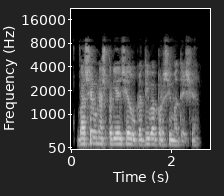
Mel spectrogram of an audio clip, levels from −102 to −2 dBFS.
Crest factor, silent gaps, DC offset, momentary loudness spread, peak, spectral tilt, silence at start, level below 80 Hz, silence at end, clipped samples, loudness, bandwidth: 16 dB; none; under 0.1%; 8 LU; -10 dBFS; -4 dB/octave; 0.15 s; -70 dBFS; 0.25 s; under 0.1%; -26 LUFS; 9.8 kHz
